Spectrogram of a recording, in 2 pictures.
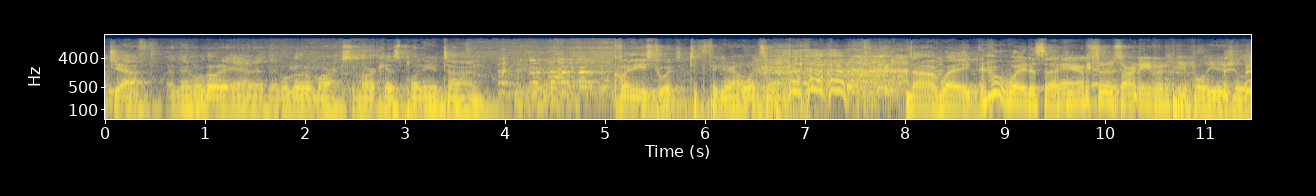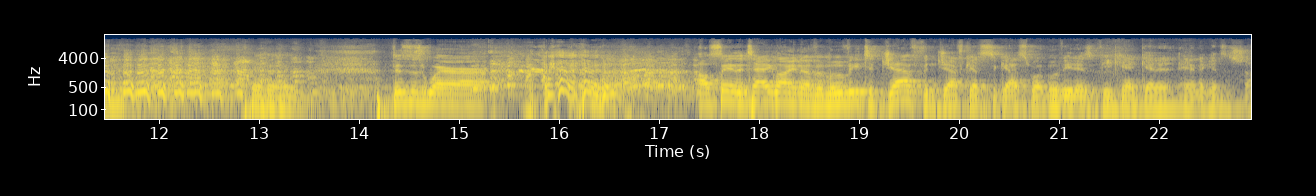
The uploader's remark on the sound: Live from Comedy on State in Madison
